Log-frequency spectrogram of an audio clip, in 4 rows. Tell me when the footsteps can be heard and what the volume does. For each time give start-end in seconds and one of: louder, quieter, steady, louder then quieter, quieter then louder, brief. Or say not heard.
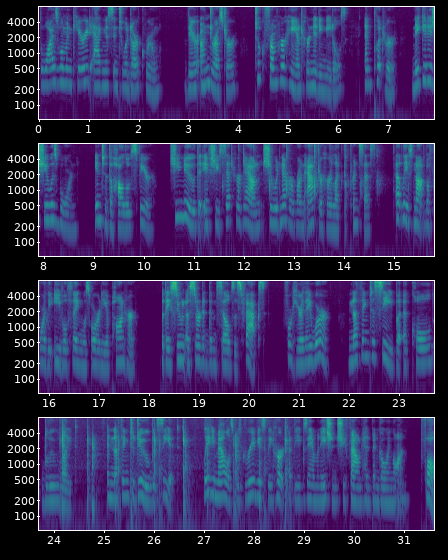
23.8-28.9 quieter.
